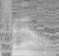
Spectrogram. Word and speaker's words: Fresnel: Uh no, S is silent. It's French. Uh, Frenel.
